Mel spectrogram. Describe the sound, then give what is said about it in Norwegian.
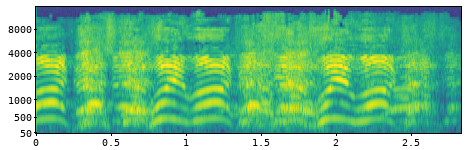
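A protest crowd chants at a demonstration demanding concrete action over a brutal gang rape aboard a bus, many voices rising and falling together in a loud, repeated rhythmic shout that swells in waves over about three seconds. “Og imens myndighetene vurderer tiltak, og de to ulike domstolene skal ta fatt på rettssaken mot de som er tiltalt for den brutale gjengvoldtekten om bord på en buss en søndag i desember, fortsetter demonstrasjonene med krav om konkret handling.”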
